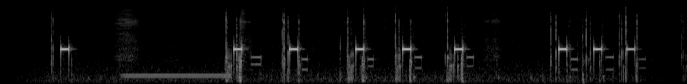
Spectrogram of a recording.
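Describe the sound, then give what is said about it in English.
A telephone number is dialed on a keypad: a low dial tone hums briefly, then a string of short, sharp keypad beeps follows in an uneven rhythm, clear and alone with no voices. “He's dialing a number.”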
